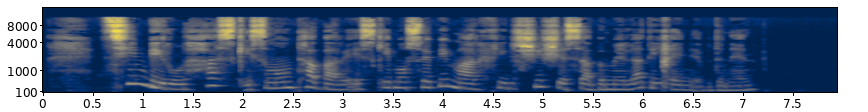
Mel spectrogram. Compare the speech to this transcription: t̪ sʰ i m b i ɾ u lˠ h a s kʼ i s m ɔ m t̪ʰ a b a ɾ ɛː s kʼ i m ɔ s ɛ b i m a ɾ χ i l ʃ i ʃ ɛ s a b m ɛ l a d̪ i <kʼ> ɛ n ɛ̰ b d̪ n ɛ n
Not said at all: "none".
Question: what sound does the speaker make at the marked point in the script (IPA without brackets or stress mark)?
qʼ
